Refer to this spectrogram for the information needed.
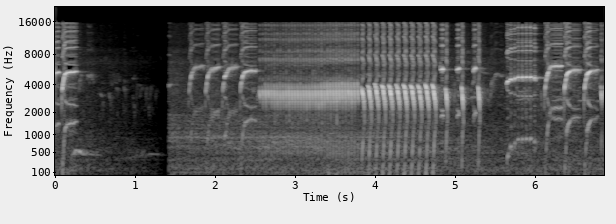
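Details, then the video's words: Loud canary song used to stir other canaries into singing: sharp sweeping whistles, a long steady rolled trill, a fast stuttering trill, then more quick downslurred notes, with a faint hiss throughout. "Kicau Kenari Gacor Dor"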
